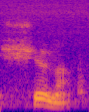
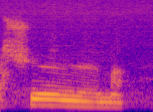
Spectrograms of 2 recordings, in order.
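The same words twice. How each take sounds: First: The first vowel is a short schwa. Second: The first vowel is not a short schwa. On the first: The speaker calls it right. "on dit chemin" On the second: The speaker calls it wrong. "On ne dit pas chemin"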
